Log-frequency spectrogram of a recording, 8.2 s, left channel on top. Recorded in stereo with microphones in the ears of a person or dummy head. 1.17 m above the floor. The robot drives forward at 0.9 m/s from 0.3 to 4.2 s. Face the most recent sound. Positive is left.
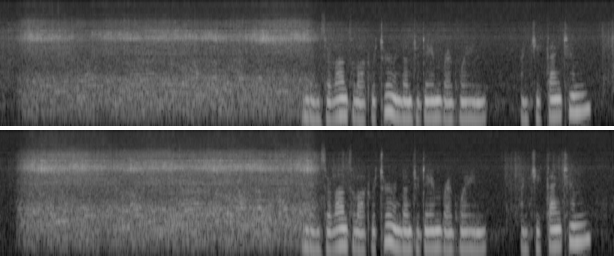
turn(degrees=-25)  # may be behind; listen again after turning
